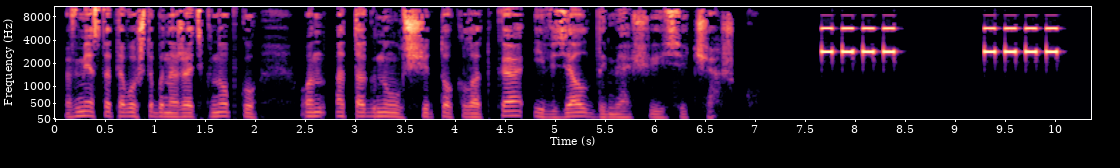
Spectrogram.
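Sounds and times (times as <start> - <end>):
speech: 0.1 - 6.8
vending machine malfunction alarm high-pitched electronic beeps: 7.7 - 8.6, 9.3 - 10.2.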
